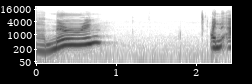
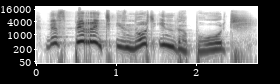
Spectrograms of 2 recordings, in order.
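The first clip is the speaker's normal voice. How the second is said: strong Zulu-accented delivery, louder and higher; Zulu woman accent; 4 semitones higher, 8 dB louder than usual. Shown as a demonstration. To her viewers, demonstrating the line in a Zulu accent. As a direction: say it like a Zulu woman would, with weight. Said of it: "I need to speak like a Zulu woman".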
